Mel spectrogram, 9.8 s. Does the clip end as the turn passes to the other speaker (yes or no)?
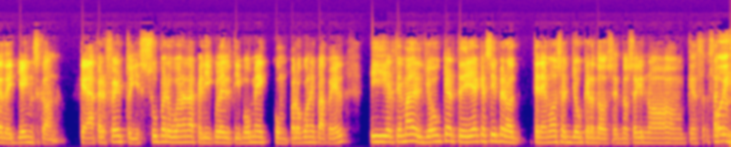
yes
